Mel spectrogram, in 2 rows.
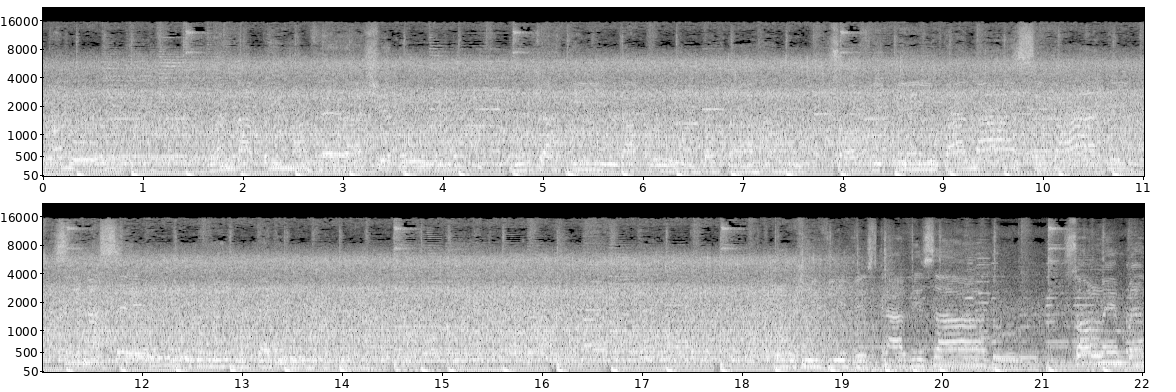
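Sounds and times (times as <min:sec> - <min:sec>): water rushing: 0:00.0 - 0:20.0
country music: 0:00.0 - 0:22.0.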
